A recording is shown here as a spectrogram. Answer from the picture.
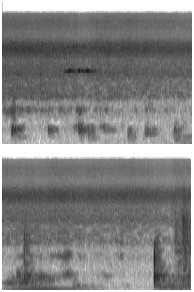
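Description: Onion and green-chilli masala sizzling in a non-stick kadai, stirred with a wooden spatula in quick scraping strokes, about three a second. There is a single knock against the pan near the end.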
